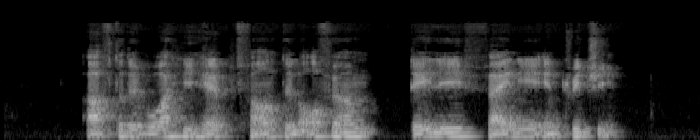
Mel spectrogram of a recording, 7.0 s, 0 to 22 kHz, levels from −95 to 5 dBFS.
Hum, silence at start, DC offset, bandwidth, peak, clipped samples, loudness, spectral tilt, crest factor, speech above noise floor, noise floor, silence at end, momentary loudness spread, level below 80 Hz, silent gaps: none; 0.85 s; under 0.1%; 11.5 kHz; -12 dBFS; under 0.1%; -30 LUFS; -7 dB/octave; 18 dB; 53 dB; -82 dBFS; 0.85 s; 7 LU; -64 dBFS; none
